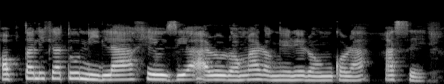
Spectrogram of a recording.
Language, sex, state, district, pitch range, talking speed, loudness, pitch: Assamese, female, Assam, Kamrup Metropolitan, 200-230 Hz, 120 wpm, -15 LUFS, 215 Hz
